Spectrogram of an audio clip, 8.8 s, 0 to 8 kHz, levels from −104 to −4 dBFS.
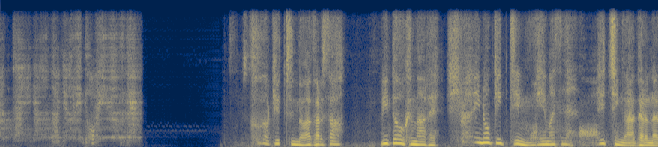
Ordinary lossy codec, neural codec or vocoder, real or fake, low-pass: none; codec, 16 kHz in and 24 kHz out, 0.6 kbps, FocalCodec, streaming, 2048 codes; fake; 7.2 kHz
